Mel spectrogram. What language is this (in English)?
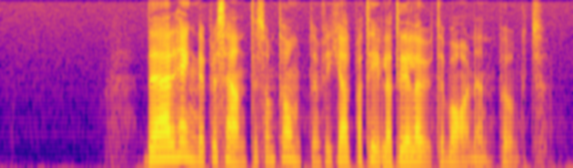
Swedish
